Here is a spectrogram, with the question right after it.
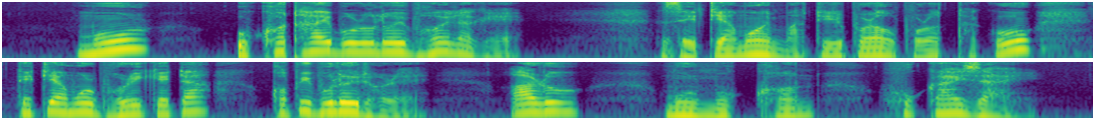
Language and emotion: Assamese, fearful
